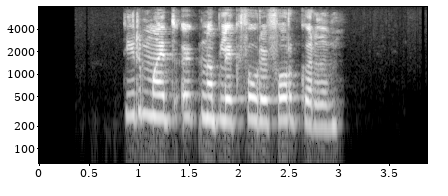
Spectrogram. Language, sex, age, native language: Icelandic, female, 20-29, Icelandic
